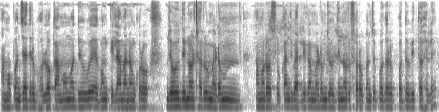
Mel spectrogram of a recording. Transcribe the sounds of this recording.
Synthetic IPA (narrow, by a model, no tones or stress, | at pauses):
amɔpɔnt͡ʃajd̪ɾebʱɔlɔkamɔmɔd̪ʱjɔɦueːbɔŋpilamanɔŋkɔɾɔ | d͡ʒɔwd̪inɔʈʰaɾumeɽɔm | amɔɾɔsukant̪ibaɾlikameɽɔmd͡ʒɔwd̪inɔɾusɔɾɔpɔnt͡ʃɔpɔpɔd̪ɔbit̪ɔɦele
